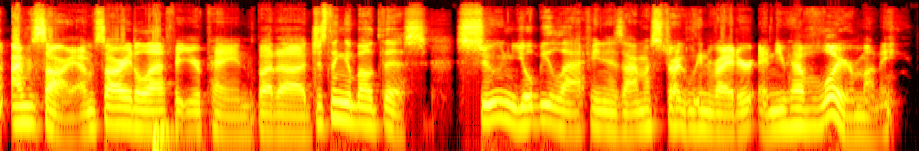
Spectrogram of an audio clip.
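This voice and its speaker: Guy hosting a podcast, bright voice, dry close mic, laughs a lot. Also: mid-range voice, expressive, no echo. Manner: jokey, laughs often, quick asides. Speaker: podcast host. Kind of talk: casual podcast chat.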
